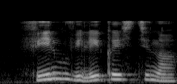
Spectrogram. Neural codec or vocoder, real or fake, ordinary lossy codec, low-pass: none; real; none; none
